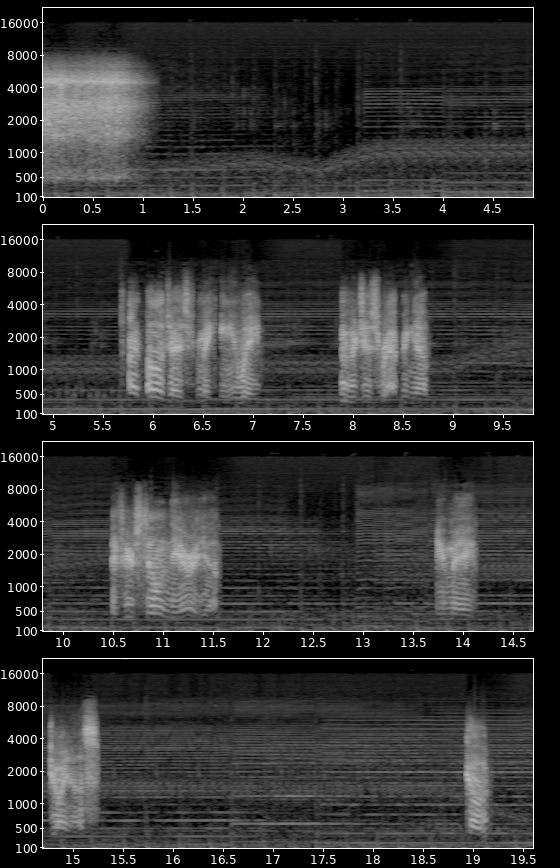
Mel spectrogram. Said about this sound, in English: I'm only getting static.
